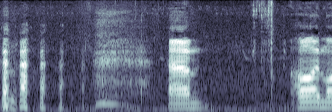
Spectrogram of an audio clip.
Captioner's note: laughing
